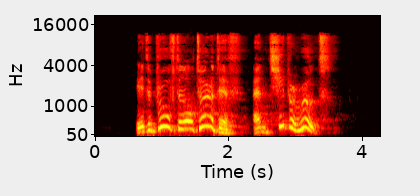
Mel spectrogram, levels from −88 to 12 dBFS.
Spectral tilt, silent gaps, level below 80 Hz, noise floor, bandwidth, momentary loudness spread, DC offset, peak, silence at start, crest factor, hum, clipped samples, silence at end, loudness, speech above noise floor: -4.5 dB/octave; none; -56 dBFS; -81 dBFS; 12.5 kHz; 8 LU; under 0.1%; -4 dBFS; 0.6 s; 14 dB; none; under 0.1%; 0.75 s; -18 LUFS; 64 dB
